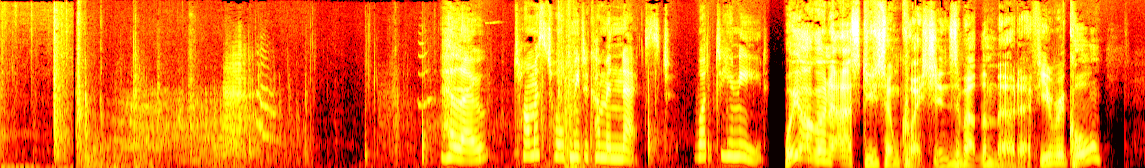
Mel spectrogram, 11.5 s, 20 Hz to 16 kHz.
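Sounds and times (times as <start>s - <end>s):
door creaking as it swings: 0.6s - 6.4s
speech: 4.5s - 11.2s.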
